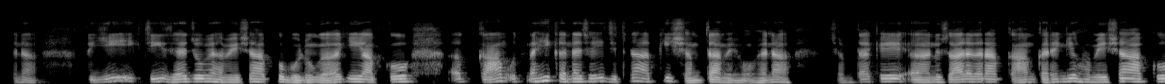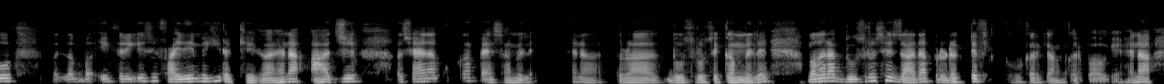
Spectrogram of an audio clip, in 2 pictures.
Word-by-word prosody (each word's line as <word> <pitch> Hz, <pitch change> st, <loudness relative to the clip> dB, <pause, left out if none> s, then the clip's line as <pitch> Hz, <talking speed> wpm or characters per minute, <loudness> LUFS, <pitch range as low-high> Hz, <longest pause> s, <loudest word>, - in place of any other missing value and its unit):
है -, -, -10 dB
ना? -, -, -3 dB, 0.6 s
तो 110 Hz, -, -6 dB
ये 120 Hz, +7 st, -3 dB, 0.2 s
एक 145 Hz, -, -13 dB
चीज़ 130 Hz, -3 st, -1 dB
है, 125 Hz, +3 st, +4 dB
जो 135 Hz, +1 st, +2 dB
मैं 135 Hz, -1 st, +1 dB
हमेशा 110 Hz, +2 st, +1 dB
आपको 120 Hz, 0 st, -2 dB
बोलूँगा 100 Hz, +1 st, +2 dB
कि 130 Hz, +1 st, +1 dB
आपको 120 Hz, +3 st, +2 dB, 0.5 s
अ, -, -, -2 dB, 0.2 s
काम 125 Hz, +8 st, +2 dB
उतना 135 Hz, 0 st, -1 dB
ही 160 Hz, +6 st, +3 dB
करना 135 Hz, 0 st, +2 dB
चाहिए, 140 Hz, +3 st, -2 dB
जितना 145 Hz, +4 st, -3 dB
आपकी 135 Hz, +4 st, -4 dB
क्षमता 100 Hz, -3 st, +2 dB
में 95 Hz, -2 st, -3 dB
हो, 90 Hz, 0 st, -5 dB
है 90 Hz, -, +2 dB
ना? 115 Hz, +2 st, +1 dB, 0.5 s
क्षमता 100 Hz, +6 st, -5 dB
के 135 Hz, -, +2 dB, 0.3 s
अनुसार 110 Hz, +2 st, +3 dB
अगर 125 Hz, 0 st, +4 dB
आप 125 Hz, 0 st, +3 dB
काम 110 Hz, +4 st, -1 dB
करेंगे, 125 Hz, +7 st, +1 dB
हमेशा 115 Hz, +4 st, +1 dB
आपको 135 Hz, +2 st, +1 dB, 0.5 s
मतलब -, -, -6 dB
एक 130 Hz, +2 st, -4 dB
तरीके 125 Hz, +4 st, -1 dB
से 160 Hz, +2 st, -5 dB
फ़ायदे 120 Hz, +3 st, +5 dB
में 145 Hz, 0 st, -1 dB
ही 155 Hz, +4 st, -2 dB
रखेगा, 95 Hz, -4 st, 0 dB
है 100 Hz, +2 st, +3 dB
ना? 130 Hz, -, +8 dB, 0.2 s
आज 115 Hz, +5 st, +2 dB, 0.5 s
अ, -, -, -3 dB
शायद 130 Hz, +2 st, +3 dB
आपको 145 Hz, 0 st, -4 dB, 0.2 s
कम 160 Hz, -, -9 dB
पैसा 105 Hz, -2 st, 0 dB
मिले। 95 Hz, -1 st, -3 dB, 0.4 s
है 110 Hz, -, -6 dB
ना? 100 Hz, -3 st, -4 dB, 0.2 s
थोड़ा 95 Hz, +1 st, +1 dB, 0.4 s
दूसरों 95 Hz, +3 st, -1 dB
से 105 Hz, -, +2 dB
कम 100 Hz, 0 st, +3 dB
मिले, 100 Hz, +6 st, +2 dB, 0.5 s
मगर 145 Hz, +6 st, +6 dB
आप 155 Hz, -, +5 dB
दूसरों 120 Hz, +7 st, 0 dB
से 180 Hz, -, +3 dB
ज़्यादा 115 Hz, 0 st, +4 dB
प्रोडक्टिव 100 Hz, +6 st, +1 dB, 0.3 s
होकर 100 Hz, 0 st, -5 dB
काम 95 Hz, +1 st, -2 dB
कर -, -, -5 dB
पाओगे, -, -, -6 dB
है -, -, -2 dB
ना? -, -, +4 dB
120 Hz, 185 wpm, -25 LUFS, 100-135 Hz, 0.6 s, ना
